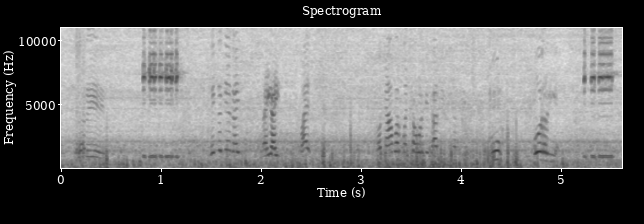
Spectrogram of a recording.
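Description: A vehicle horn sounds two short beeps, one about a second in and one near the end, over the steady noise of the moving vehicle.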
